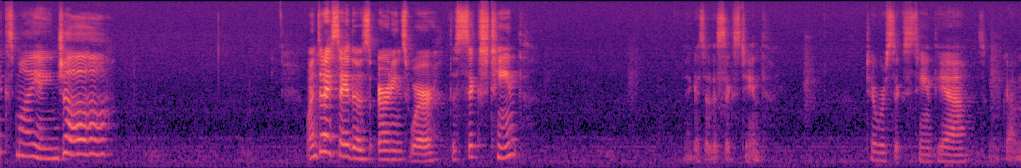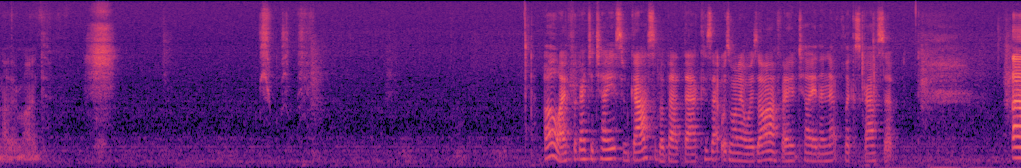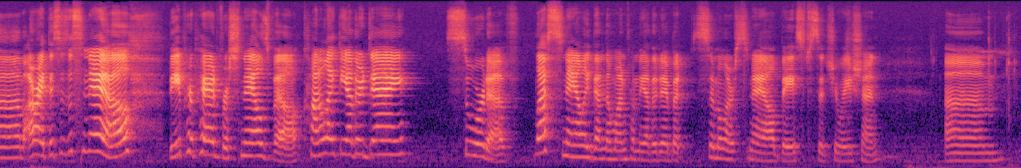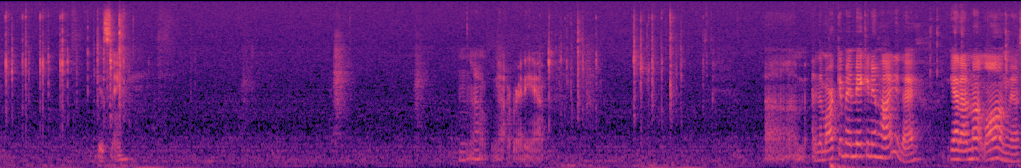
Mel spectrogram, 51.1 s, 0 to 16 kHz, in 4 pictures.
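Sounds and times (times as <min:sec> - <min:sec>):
faint short hisses: 0:13.8 - 0:14.3
computer keyboard typing: 0:37.8 - 0:40.0, 0:45.1 - 0:47.2.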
